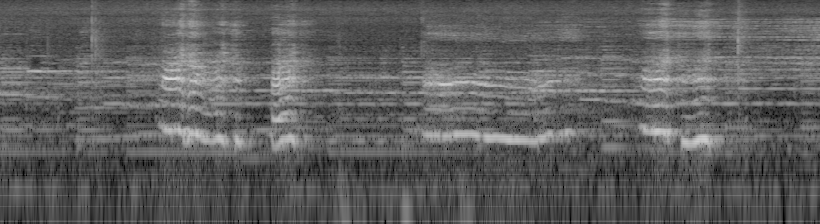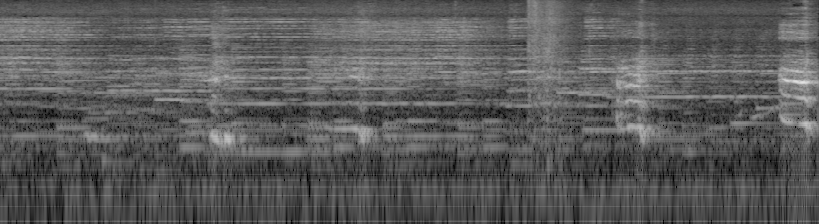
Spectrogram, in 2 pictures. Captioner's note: sobbing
